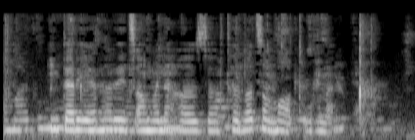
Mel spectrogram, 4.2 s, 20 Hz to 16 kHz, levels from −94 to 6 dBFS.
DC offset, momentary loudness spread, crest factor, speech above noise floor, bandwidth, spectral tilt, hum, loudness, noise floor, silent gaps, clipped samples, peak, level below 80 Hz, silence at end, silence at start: under 0.1%; 11 LU; 20 dB; 24 dB; 11.5 kHz; -6 dB/octave; none; -20 LUFS; -43 dBFS; none; under 0.1%; 0 dBFS; -54 dBFS; 0.25 s; 0.05 s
